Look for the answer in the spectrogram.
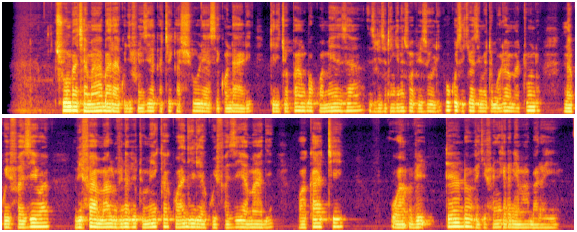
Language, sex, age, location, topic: Swahili, male, 25-35, Dar es Salaam, education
